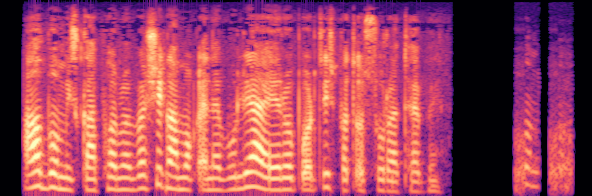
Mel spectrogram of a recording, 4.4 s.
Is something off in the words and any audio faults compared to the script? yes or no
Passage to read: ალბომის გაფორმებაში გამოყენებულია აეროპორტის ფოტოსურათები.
yes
